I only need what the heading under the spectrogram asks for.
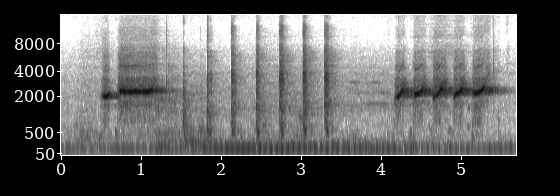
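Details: A parrot whistles a level note, then gives a series of about eight sharp clicks and ends with repeated short upslurred whistles, over a steady low hum.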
